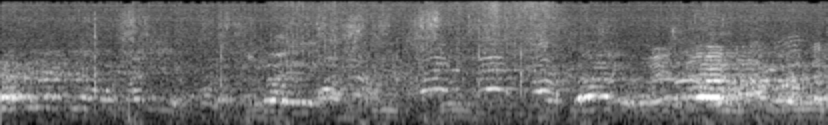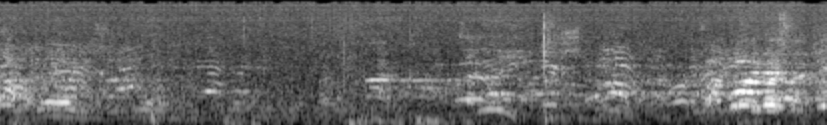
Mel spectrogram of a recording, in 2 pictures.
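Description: Players' voices shouting and calling to each other on an open football pitch, heard at a distance.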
